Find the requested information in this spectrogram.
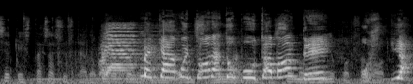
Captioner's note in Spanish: Crujido de puerta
